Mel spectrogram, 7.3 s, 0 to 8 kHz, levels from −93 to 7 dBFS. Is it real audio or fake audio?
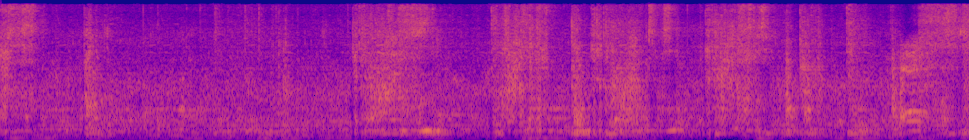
fake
